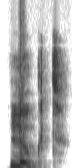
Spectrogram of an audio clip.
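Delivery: "looked" in one syllable, ending "kt". Shown as a demonstration. Teacher models the voiceless rule, "looked" closing on t. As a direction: say "looked" as "lookt". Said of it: "se pronuncia looked".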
